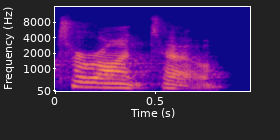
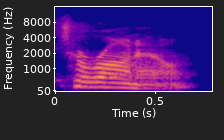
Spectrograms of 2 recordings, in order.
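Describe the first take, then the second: First: The second t is clearly pronounced. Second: The second t is silent. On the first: The speaker calls it wrong. "It's not Toronto" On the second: The speaker calls it right. "The second T is silent. It's like Atlanta"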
